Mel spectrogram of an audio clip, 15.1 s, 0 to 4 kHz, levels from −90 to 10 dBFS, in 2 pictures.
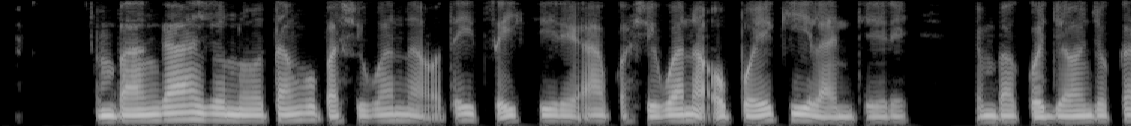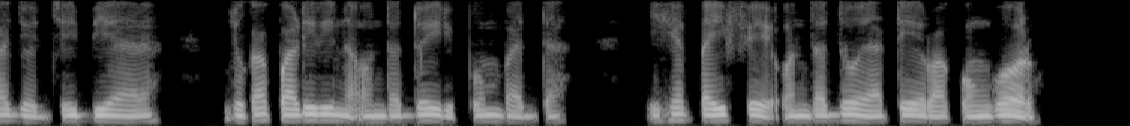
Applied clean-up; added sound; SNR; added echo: none; none; none; none.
